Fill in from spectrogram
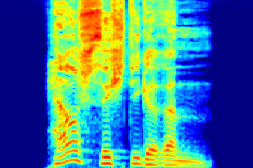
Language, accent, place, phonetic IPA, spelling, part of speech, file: German, Germany, Berlin, [ˈhɛʁʃˌzʏçtɪɡəʁəm], herrschsüchtigerem, adjective, De-herrschsüchtigerem.ogg
- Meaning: strong dative masculine/neuter singular comparative degree of herrschsüchtig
